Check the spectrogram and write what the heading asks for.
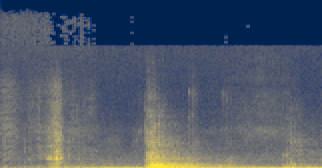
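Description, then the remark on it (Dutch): A seat in a research aircraft, where a researcher sits on top of the measuring equipment, is set back into place with two solid clunks, a lighter knock followed by a louder thud, over a steady low mechanical hum. “Ja, nogal stoel kan terug, want je kan erop. Ja, die gaat weer terug.”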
